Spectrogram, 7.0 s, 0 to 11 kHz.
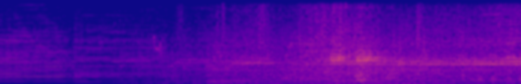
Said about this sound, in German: New Delhi, Ring Road. Sicher 100 Verkehrsteilnehmer warten vor der Ampel auf das Grünsignal. Busse, Taxen, LKWs, Motorroller, Pferdekarren und Autos sind derart ineinander verkeilt, dass keine Lücke auszumachen ist.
